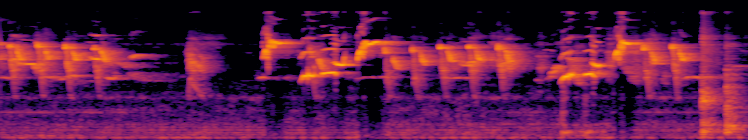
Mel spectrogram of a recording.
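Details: Oriental magpie-robin delivering a full, varied song meant to provoke emotion and tail spreading: quick repeated whistled and slurred notes in dense sequences, a brief gap, then energetic varied phrases, ending with a sharp click-like noise.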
